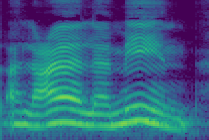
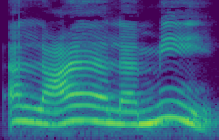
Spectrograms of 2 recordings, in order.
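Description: First: Al-alamin ending like "mayn"; incomplete kasra. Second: Al-alami ending in a pure "mee"; full kasra. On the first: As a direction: open the last vowel of al-alamin to eh. (al-alamin said as alamen) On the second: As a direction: complete the i in Al-alami. (Al-alami with a clear long ee) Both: Shown as a demonstration. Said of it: "It's not al-alamin".

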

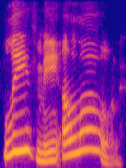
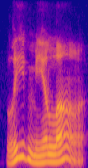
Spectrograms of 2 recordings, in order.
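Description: First: High, slow, drawn-out whine; whiny high plea. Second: Said in the usual way. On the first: Shown as a demonstration. Teacher acting out the phrase for students, high whine. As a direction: stretch it out like a sulky kid.

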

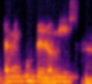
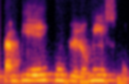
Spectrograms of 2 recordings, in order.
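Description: First: Said in the usual way. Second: Slow dictation. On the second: Shown as a demonstration. Teacher slowly dictating a point to the class. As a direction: dictate it slowly so students can write. Teacher repeats phrase for notes.

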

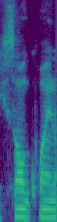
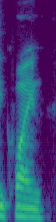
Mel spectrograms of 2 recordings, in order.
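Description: First: "sanquain" with a French-like san first syllable; alternative pronunciation. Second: "synquain" with a sin-like first syllable; first pronunciation. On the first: Poet unsure of the form's name, alternative pronunciation, "sanquain" opening with san. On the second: Poet recalling the form's name, first pronunciation, "synquain" opening like sin. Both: Shown as a demonstration. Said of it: "I don't know how to pronounce it".

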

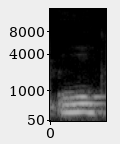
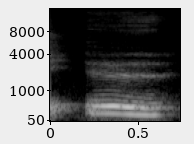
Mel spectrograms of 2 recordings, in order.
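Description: First: او said as a back "oh"; plain o vowel. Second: او said as a long front rounded "ö"; o turned ö. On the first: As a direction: say the first او as o, without umlaut. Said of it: "اگه او بود". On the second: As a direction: say the final او as German ö. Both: Shown as a demonstration.

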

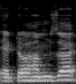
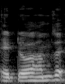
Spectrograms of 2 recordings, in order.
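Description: No difference in how they are said.

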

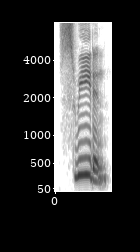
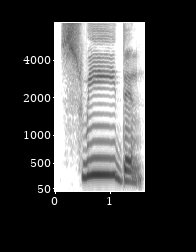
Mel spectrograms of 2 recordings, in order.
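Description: First: 스웨덴 as English "SWEE-dn" at natural speed; stressed first vowel. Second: Slow 스웨덴 as English "SWEEE-dn"; drawn-out teaching model of 스웨덴, weak ending; stressed first vowel. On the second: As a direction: stretch a high SWEE in 스웨덴. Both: Shown as a demonstration. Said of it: "강세가 첫 번째 모음".

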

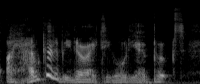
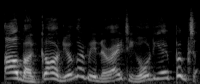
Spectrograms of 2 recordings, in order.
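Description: First: Hammed-up confirming answer in own pitch; mock-proud staged reply; amateur dramatics. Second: High, loud mock-amazed questioner; hammed-up squeal of disbelief; amateur dramatics. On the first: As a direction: answer grandly, like a bad actor. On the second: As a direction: gush in pretend astonishment. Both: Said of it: "it's a bit amateur dramatics".

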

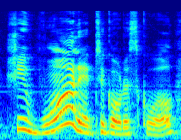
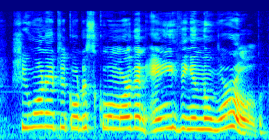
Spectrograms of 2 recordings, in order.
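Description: First: WANTED drawn out and leaned on; earnest narration, WANTED stretched slowly; stress on WANTED. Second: High, insistent narration; heartfelt emphasis, pitched well up; fervent longing. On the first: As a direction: linger slowly on the word wanted. Repeated plea in narrated thought. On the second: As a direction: build the longing at a raised pitch. Repeat heightened, more than anything. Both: A narrator's reading.

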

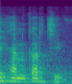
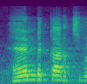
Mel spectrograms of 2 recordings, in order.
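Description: First: হ্যান্ডকারচিফ with silent d, hankerchief; the correct way, no d sound; right way. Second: হ্যান্ডকারচিফ with the d sounded, hand-d-kerchief; the wrong spelling-pronunciation with d. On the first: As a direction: say হ্যান্ডকারচিফ dropping the d. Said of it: "আমরা বলি". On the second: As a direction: say হ্যান্ডকারচিফ pronouncing the d clearly. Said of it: "আমরা বলি না". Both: Shown as a demonstration.

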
